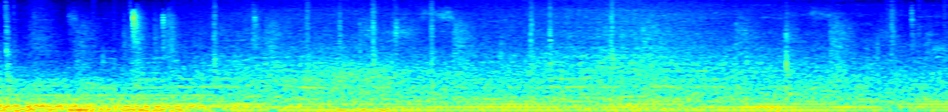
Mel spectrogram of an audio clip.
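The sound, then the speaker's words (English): Traffic on a busy city boulevard, with cars passing behind a street payphone. A continuous low rumble sits under broad hiss, with a few faint clicks and no clear individual passes. “He leans against the phone stand as cars pass along the boulevard behind him.”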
